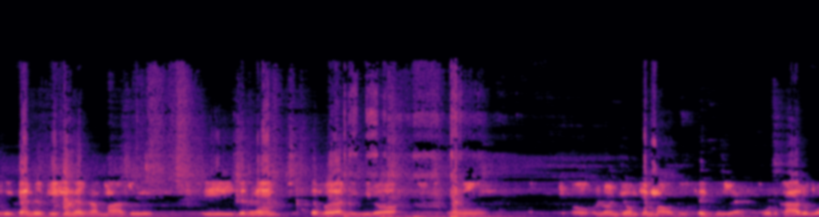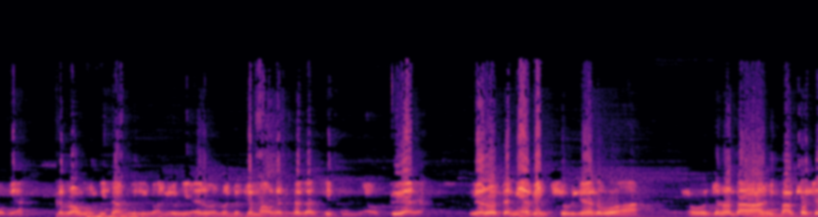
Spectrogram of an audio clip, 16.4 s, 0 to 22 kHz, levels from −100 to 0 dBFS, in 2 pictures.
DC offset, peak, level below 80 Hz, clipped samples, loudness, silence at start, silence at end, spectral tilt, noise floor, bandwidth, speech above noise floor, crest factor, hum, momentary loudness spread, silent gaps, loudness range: under 0.1%; -14 dBFS; -46 dBFS; under 0.1%; -29 LUFS; 0 s; 0 s; -2.5 dB/octave; -56 dBFS; 16 kHz; 26 dB; 16 dB; none; 13 LU; none; 6 LU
